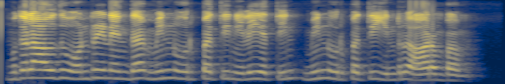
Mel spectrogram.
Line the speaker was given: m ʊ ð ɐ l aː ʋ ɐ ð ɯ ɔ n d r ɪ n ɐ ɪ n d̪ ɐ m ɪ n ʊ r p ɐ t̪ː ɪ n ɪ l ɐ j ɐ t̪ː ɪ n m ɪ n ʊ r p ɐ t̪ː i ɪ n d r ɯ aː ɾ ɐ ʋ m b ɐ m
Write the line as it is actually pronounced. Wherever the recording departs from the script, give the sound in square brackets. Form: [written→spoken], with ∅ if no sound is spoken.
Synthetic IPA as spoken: m ʊ ð ɐ l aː ʋ ɐ ð ɯ ɔ n d r ɪ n ɐ ɪ n d̪ ɐ m ɪ n ʊ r p ɐ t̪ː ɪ n ɪ l ɐ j ɐ t̪ː ɪ n m ɪ n ʊ r p ɐ t̪ː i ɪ n d r ɯ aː ɾ ɐ [ʋ→∅] m b ɐ m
